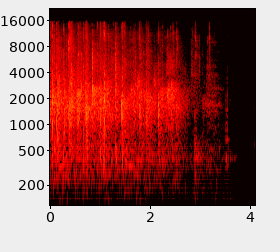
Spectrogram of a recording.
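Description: A burst of encouraging audience applause for a chosen participant, dense and steady at first, then thinning out and fading away over a few seconds as the clapping dies down.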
